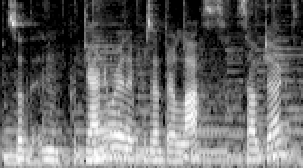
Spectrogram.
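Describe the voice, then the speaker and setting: A woman from the school staff speaks emphatically in an interview, explaining things with earnest conviction. Her voice runs very low for a woman, and loud guitar music plays beneath it. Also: moderate pace. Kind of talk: documentary interview.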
